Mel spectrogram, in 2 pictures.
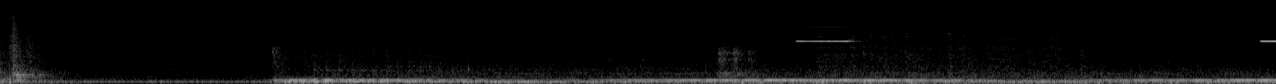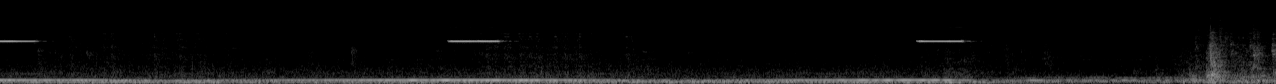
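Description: A 1988 Otis Series 1 hydraulic elevator starts up and rises. A steady low hum from the pump unit begins a few seconds in and eases off near the end as the car levels. A short high beep sounds four times, evenly spaced, as the car passes floors.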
